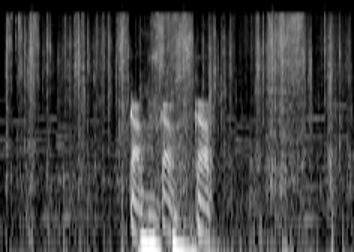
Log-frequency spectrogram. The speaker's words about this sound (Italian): No, però aspetta aspetta un attimo che devo fare il suono dello scartamento. Dello scatolo, lo scatolo.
